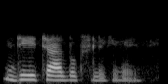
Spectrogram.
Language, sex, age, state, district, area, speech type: Urdu, female, 30-45, Delhi, North East Delhi, urban, conversation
